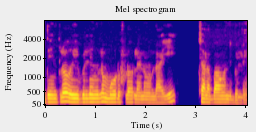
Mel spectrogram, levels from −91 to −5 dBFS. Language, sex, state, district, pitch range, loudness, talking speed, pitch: Telugu, male, Andhra Pradesh, Chittoor, 115-130 Hz, -17 LUFS, 175 wpm, 120 Hz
